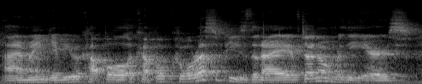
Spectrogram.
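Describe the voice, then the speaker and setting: A man's voice: fairly low pitch, lively intonation, brisk, fairly bright tone, a little hiss or hum. Chatty man hosting a charity auction, echoey room. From Alberta, Canada. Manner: chatty, self-deprecating, hesitant with many ums. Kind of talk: casual livestream auctioneering.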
